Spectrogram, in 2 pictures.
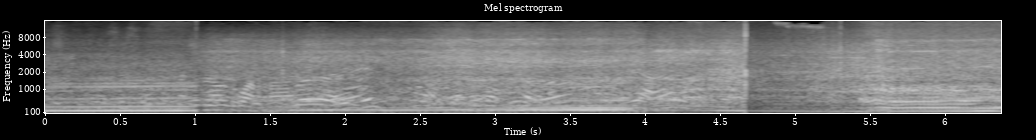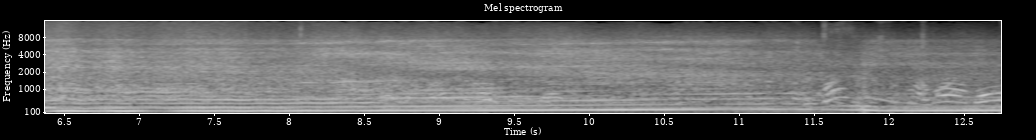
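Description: A second historic rally car revs hard through a hairpin and pulls away.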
